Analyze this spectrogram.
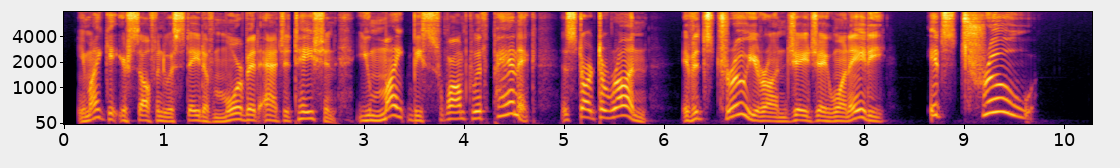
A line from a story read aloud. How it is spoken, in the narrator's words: she said loudly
